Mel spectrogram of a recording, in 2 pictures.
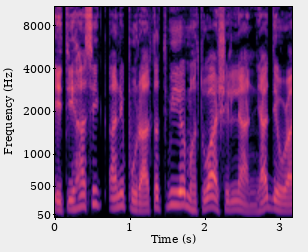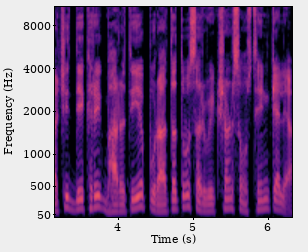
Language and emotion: Goan Konkani, neutral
